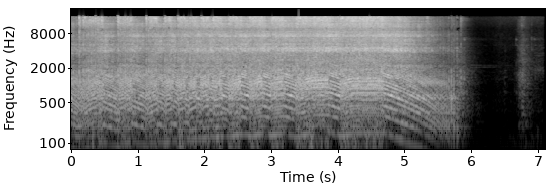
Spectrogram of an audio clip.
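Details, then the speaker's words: Chainsaw after cleaning, flooded from earlier tries: blats unevenly at high revs, surging and stumbling, dies within six seconds and won't idle; fuel leak suspected up top. "Okay. Not exactly an idler."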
